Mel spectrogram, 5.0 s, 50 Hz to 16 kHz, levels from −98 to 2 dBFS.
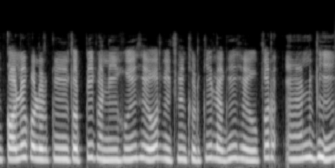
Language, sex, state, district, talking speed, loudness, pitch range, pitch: Hindi, female, Odisha, Sambalpur, 190 wpm, -15 LUFS, 240-270 Hz, 250 Hz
